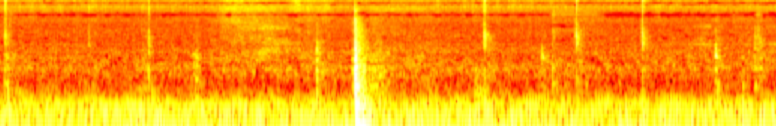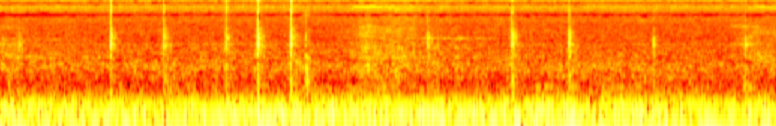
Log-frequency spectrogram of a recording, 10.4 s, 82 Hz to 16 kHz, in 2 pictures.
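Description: Apple Pencil 2 tip tapping and sliding on an iPad Air 4's glass screen during handwriting: a run of light irregular clicks, with one much louder knock about two and a half seconds in, over a low steady hum.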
